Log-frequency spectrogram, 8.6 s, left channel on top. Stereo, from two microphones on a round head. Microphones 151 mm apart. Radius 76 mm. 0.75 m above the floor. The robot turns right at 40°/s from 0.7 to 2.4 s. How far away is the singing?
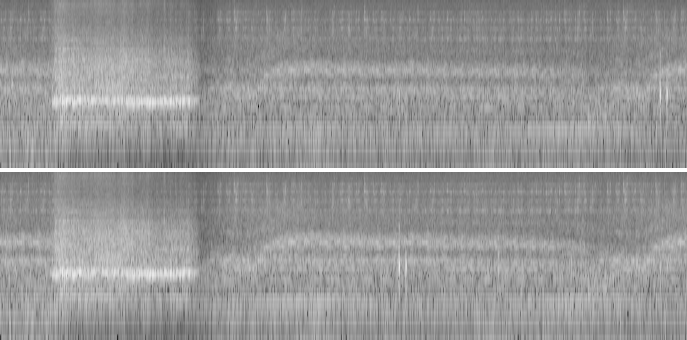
No singing in this recording.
